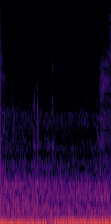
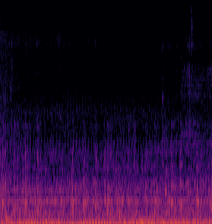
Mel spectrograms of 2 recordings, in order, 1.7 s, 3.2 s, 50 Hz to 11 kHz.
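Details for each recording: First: 2018 Nissan Altima SR after replacing passenger-side engine mount: steady smooth low engine rumble in drive and reverse, previous rattle from under glovebox/dashboard gone. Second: 2018 Nissan Altima SR at idle: low rumble with loose irregular rattle-knock once or twice a second heard from passenger side under glovebox, worse in reverse; cause is worn passenger-side engine mount.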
